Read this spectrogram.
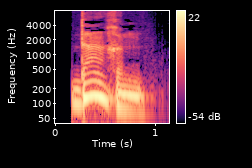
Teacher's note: It has a long A sound because it occurs at the end of a syllable.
